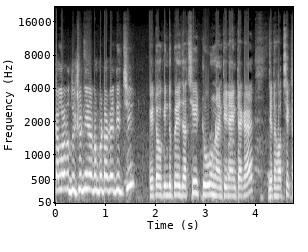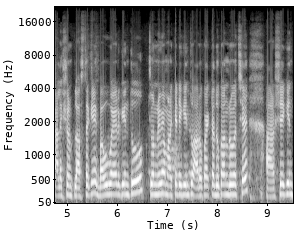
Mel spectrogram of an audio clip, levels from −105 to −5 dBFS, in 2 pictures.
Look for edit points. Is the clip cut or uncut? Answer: cut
